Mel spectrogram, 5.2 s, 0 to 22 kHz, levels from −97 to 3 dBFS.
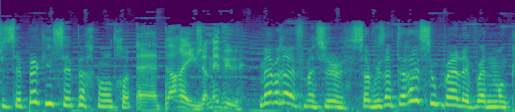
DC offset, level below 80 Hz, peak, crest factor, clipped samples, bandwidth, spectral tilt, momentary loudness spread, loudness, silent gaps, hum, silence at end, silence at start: under 0.1%; -40 dBFS; -2 dBFS; 14 dB; under 0.1%; 11 kHz; -4.5 dB/octave; 5 LU; -16 LUFS; none; none; 0 s; 0 s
